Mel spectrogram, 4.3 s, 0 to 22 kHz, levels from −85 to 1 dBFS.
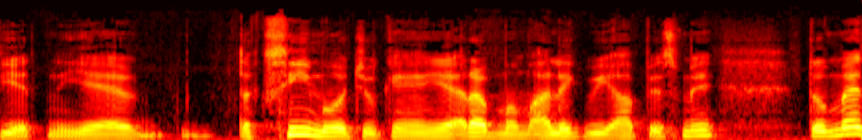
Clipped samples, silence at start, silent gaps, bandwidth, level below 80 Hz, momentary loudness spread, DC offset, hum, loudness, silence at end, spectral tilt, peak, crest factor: under 0.1%; 0 s; none; 15 kHz; -54 dBFS; 11 LU; under 0.1%; none; -22 LUFS; 0 s; -6 dB/octave; -4 dBFS; 16 dB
